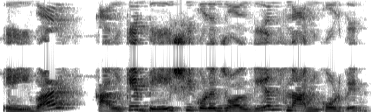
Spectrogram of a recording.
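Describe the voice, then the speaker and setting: A woman's voice: mid-range voice, lively intonation, unhurried, a little mellow, a little hiss or hum. A woman voicing a caring, dutiful young daughter-in-law in a village cartoon story, soothing and coaxing. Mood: gentle, coaxing.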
